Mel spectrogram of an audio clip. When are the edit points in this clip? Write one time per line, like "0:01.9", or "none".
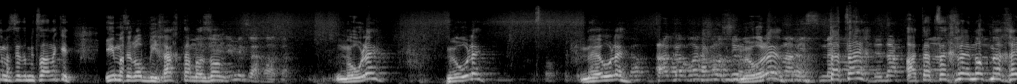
0:01.2
0:01.8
